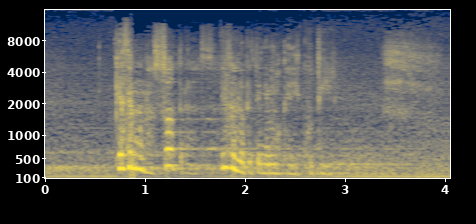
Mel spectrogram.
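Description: A young girl sobs.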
